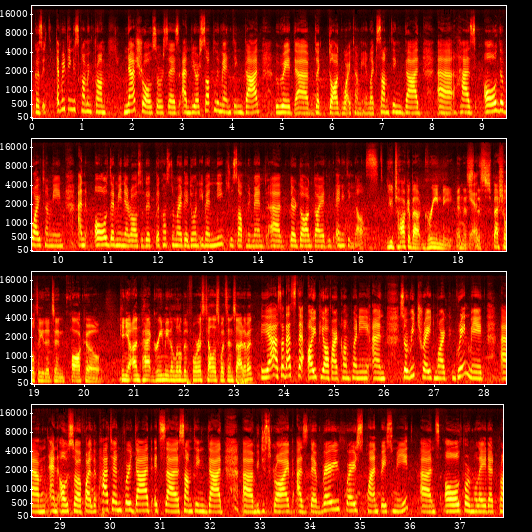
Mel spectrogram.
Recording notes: During the Rally Innovation Conference in Indianapolis.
